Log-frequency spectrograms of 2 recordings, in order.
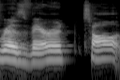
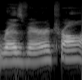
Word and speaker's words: resveratrol: story um that the res I can't even pronounce that res I think it's resveratol Resveratrol I have a hard time saying it yeah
